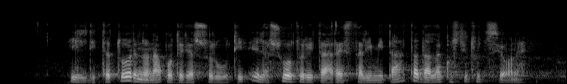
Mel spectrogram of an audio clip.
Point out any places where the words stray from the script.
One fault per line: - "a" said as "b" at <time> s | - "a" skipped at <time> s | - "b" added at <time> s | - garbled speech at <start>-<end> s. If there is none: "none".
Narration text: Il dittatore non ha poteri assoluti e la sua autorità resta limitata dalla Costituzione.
none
